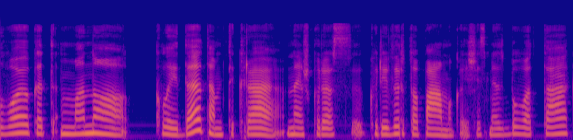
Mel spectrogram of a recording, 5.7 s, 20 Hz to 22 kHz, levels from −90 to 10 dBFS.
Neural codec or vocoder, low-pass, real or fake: codec, 44.1 kHz, 7.8 kbps, Pupu-Codec; 10.8 kHz; fake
